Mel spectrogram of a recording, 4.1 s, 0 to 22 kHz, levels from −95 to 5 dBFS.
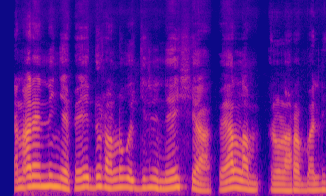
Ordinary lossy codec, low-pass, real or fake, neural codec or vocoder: none; none; fake; vocoder, 44.1 kHz, 128 mel bands, Pupu-Vocoder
